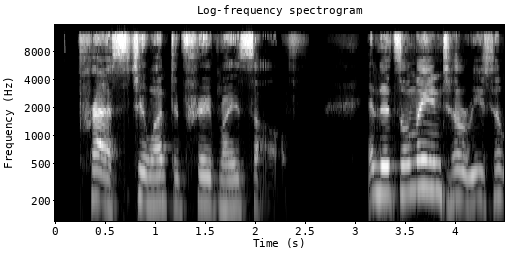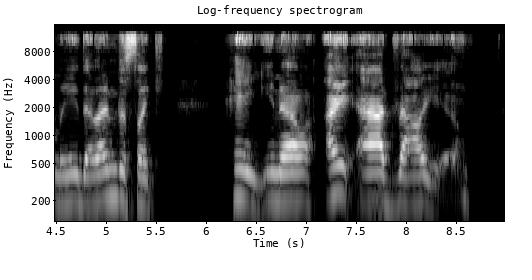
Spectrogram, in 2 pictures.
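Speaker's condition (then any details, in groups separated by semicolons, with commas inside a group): Cerebral palsy; uses power wheelchair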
